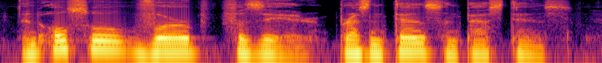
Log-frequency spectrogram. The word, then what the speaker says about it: fazer: Today, we're going to keep practicing Portuguese pronunciation, and we'll do it through the verb fazer. This way, we practice something useful. In English, fuzzer is usually translated to to do or to make.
